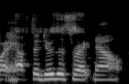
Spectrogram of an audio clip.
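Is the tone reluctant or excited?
reluctant. It sounds reluctant and burdened.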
